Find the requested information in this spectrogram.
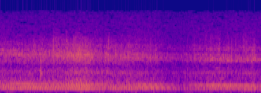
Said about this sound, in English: There's a dirt road just ahead on the left. Will you drive the ambulance in there and park?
